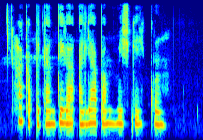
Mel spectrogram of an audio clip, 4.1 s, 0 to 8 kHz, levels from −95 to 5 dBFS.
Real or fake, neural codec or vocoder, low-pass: real; none; 7.2 kHz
